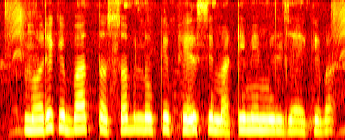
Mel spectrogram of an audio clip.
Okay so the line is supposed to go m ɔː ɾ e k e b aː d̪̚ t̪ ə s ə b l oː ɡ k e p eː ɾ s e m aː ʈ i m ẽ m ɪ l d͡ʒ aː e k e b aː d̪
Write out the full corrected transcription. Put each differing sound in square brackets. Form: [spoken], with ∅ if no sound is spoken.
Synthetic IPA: m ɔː ɾ e k e b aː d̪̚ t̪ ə s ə b l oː ɡ k e [pʰ] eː ɾ s e m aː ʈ i m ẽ m ɪ l d͡ʒ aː e k e b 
